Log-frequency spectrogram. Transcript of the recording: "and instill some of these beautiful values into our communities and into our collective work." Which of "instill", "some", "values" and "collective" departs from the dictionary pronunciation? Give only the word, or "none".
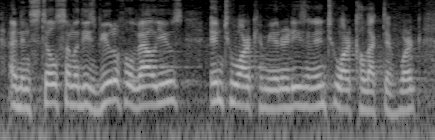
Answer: none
